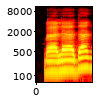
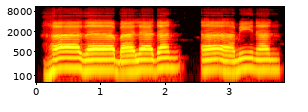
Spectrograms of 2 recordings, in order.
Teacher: تنوین کے بعد حمزہ ہے، حروف حلقی ہے تو تنوین پر غنہ نہیں کریں گے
